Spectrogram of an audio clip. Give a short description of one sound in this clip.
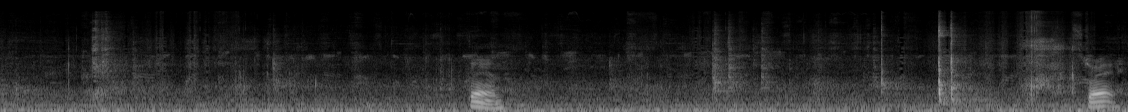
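Bicycle parts click and rattle as a hand handles them.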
